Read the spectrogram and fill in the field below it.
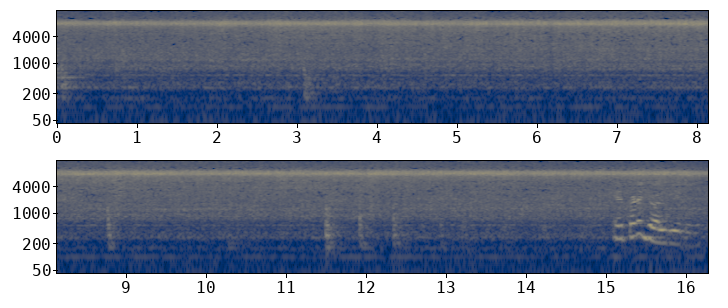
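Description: Oil sizzles steadily in a frying pan.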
